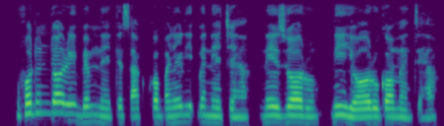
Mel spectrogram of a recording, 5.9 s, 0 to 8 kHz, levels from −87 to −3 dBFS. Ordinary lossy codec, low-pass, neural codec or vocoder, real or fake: none; 7.2 kHz; none; real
